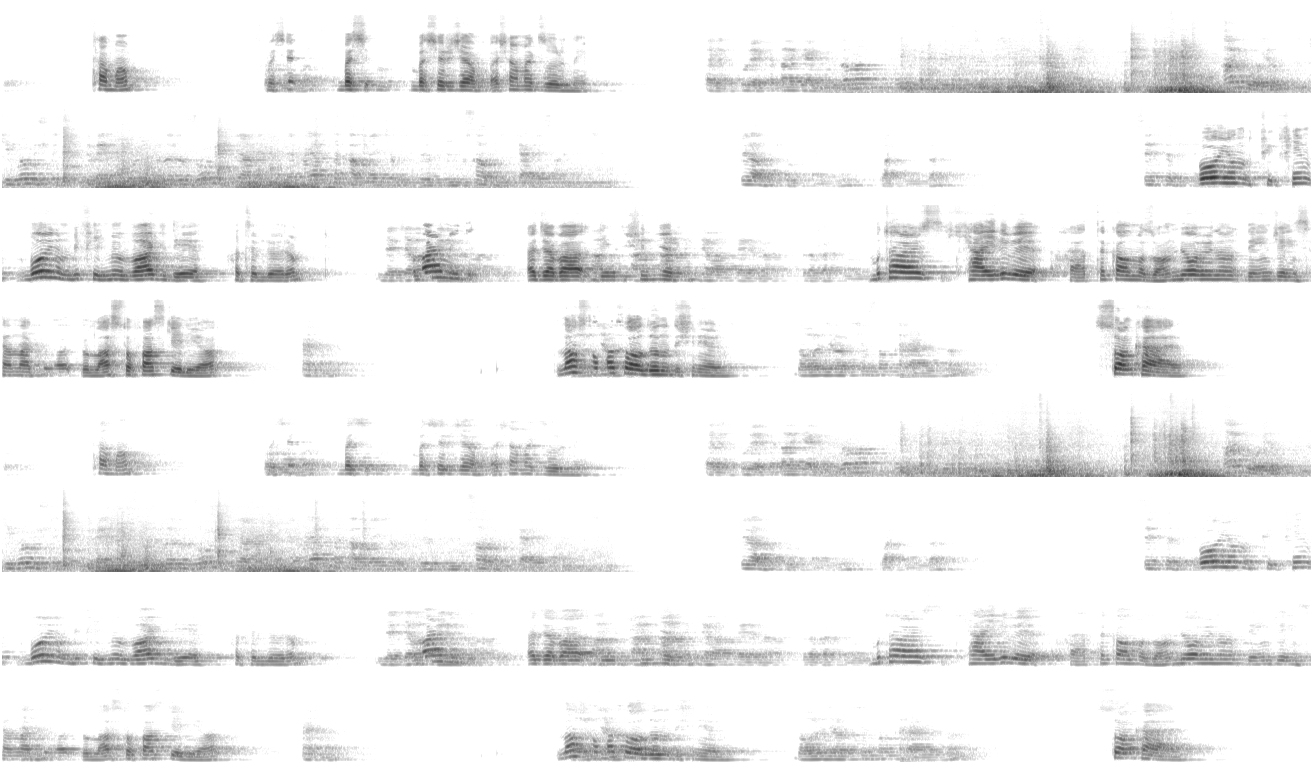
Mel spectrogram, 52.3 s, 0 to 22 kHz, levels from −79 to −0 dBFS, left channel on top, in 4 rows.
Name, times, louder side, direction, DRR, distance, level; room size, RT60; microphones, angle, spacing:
voice 1, 0.9-1.3 2.8-2.9 3.4-3.8 4.1-5.8 25.1-28.2 28.5-29.2 30.4-30.9 31.4-32.3 32.6-33.0 34.9-35.5 35.8-36.6 36.9-41.4 44.8-46.5 50.2-51.1, left 9 dB, 85° left, 0.3 m, -31 dB
voice 2, 2.5-3.1 7.0-8.7 8.9-10.9 12.2-19.0 20.5-21.6 21.9-22.5 24.4-25.1 29.9-31.0 32.0-33.9 34.2-34.8 39.4-39.7 42.3-42.6 44.9-45.5 47.2-48.9, equal, 25° left, 2.5 m, -48 dB
sound 1, 8.1-19.2, right 1 dB, 25° right, 0.6 m, -38 dB
7.9 x 6.8 x 2.9 m
head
